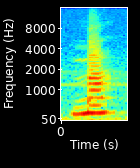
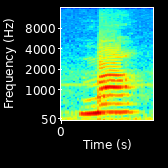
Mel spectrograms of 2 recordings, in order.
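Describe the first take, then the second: First: The pitch is short, light and unstressed. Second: The pitch stays high and level. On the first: It marks a question. "with neutral, we pronounce as ma" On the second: It means mother. "With the first tone, we pronounce as ma, as mother"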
